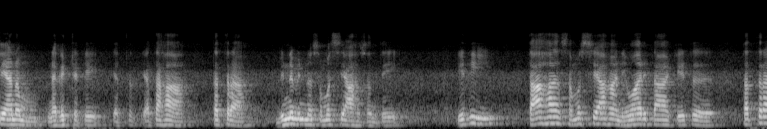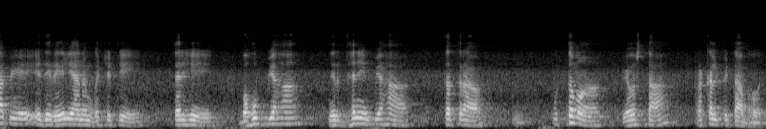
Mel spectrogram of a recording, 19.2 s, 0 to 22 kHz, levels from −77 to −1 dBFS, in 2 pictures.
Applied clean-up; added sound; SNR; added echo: none; none; none; none.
